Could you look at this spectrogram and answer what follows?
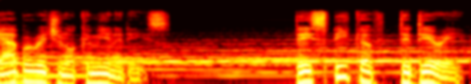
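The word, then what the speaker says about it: dadirri: They speak of diri pronounced dedi.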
